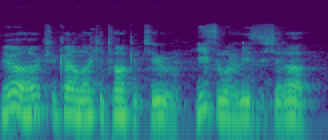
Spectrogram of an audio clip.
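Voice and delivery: gloomy, dejected, mopey depressed voice. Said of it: "He kind of talks like me. He's got this depressed voice".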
